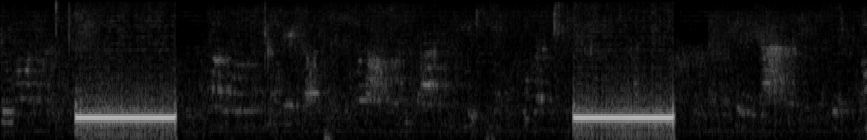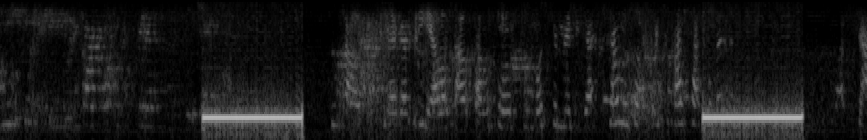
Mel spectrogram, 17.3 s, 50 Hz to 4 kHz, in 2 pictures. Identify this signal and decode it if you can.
Ringback tone (Europe, 425 Hz), with speech.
